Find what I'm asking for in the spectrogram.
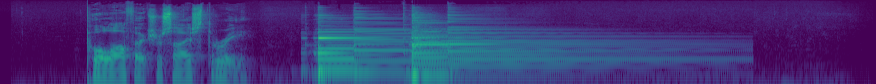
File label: Pull Off Exercise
